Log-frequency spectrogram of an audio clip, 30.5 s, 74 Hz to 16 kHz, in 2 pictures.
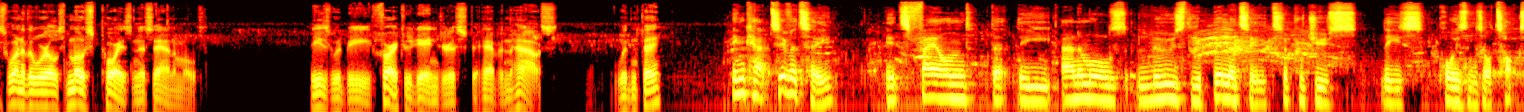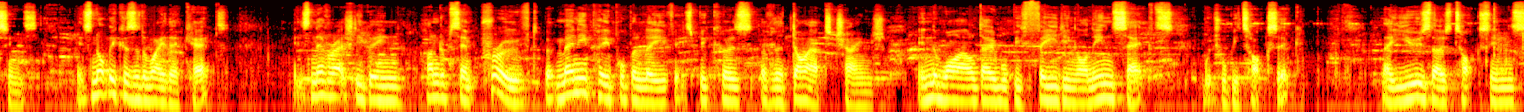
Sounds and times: Speech: 0.0 - 2.0, 3.1 - 5.6, 6.2 - 6.6, 7.3 - 17.5, 18.2 - 30.4.

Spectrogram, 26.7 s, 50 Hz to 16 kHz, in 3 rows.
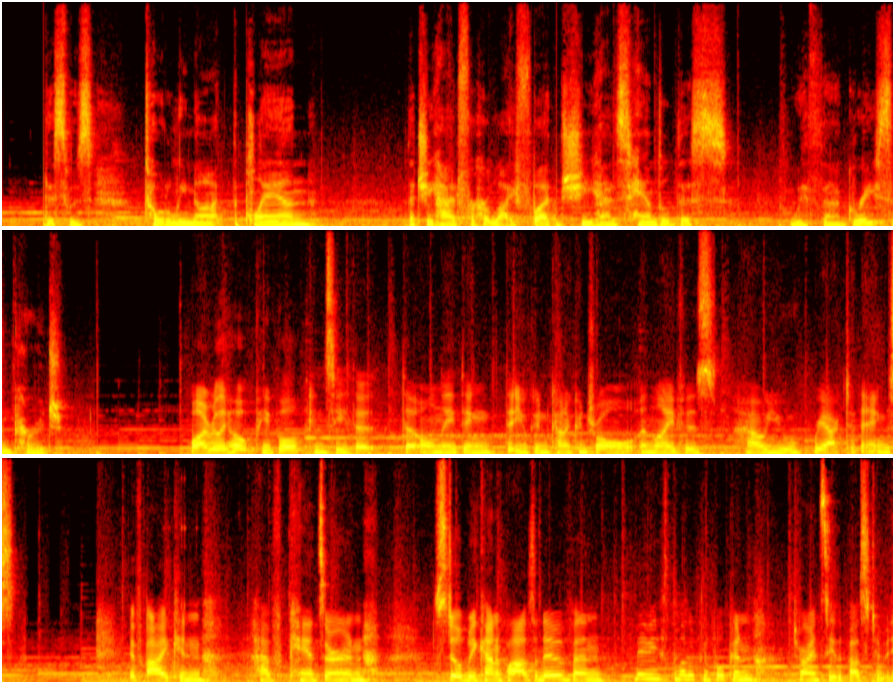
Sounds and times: Music: 0.0 - 26.7
Speech: 0.4 - 3.2, 4.0 - 7.3, 7.9 - 9.6, 10.8 - 18.0, 19.1 - 21.5, 22.2 - 26.7.

